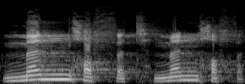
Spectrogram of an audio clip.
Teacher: نون ساكنة بعدها خاء الإظهار، تبقى السكون على النون، ونظهر النون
